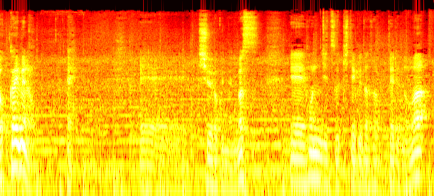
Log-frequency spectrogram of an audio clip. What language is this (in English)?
Japanese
